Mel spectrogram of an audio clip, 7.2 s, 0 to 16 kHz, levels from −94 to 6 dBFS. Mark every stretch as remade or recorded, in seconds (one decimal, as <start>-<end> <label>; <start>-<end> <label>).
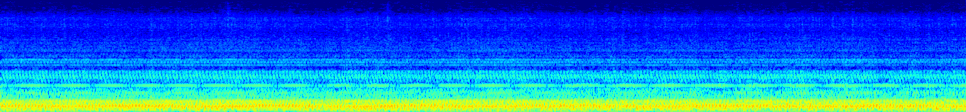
0.0-2.4 recorded; 2.4-3.3 remade; 3.3-4.1 recorded; 4.1-4.9 remade; 4.9-5.4 recorded; 5.4-7.2 remade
